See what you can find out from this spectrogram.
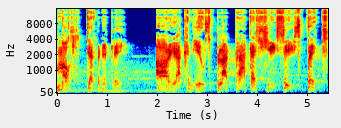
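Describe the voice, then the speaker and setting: Over background music, a man growls in a put-on character voice at a fairly slow pace. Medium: video game. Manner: gruff, clipped broken grammar.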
